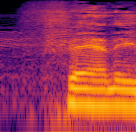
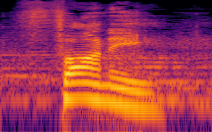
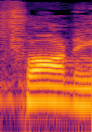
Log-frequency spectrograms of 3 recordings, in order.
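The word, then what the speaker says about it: Fani: the horrible case of Fanny Willis it's it's actually pronounced fonnie it's f a n i but you pronounce it fonny a little French accent there fonny but that's a terrible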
